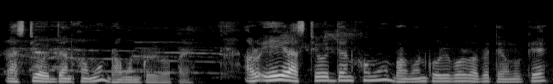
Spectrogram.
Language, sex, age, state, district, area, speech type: Assamese, male, 60+, Assam, Golaghat, urban, spontaneous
